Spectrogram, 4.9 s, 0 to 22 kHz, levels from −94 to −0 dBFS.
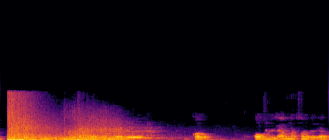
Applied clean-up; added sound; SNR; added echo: classical method WPE with log-MMSE.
